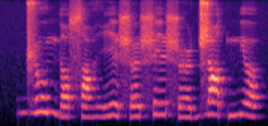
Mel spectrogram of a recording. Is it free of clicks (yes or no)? yes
